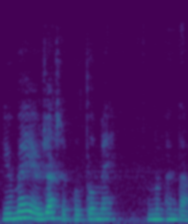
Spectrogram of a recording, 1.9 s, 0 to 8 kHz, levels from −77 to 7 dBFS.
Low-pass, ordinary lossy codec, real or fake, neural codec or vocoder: 7.2 kHz; AAC, 48 kbps; real; none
